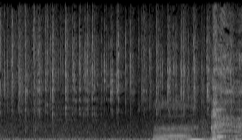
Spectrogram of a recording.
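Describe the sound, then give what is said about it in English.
Dice rattle and clatter in a quick, loose patter of clicks, followed by a brief murmur of voices and another short burst of rattling. “Alright, so now what you do is you roll your dice.”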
